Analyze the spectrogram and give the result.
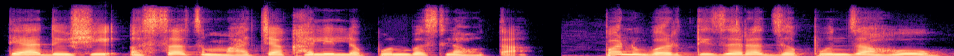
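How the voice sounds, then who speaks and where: A woman's voice: a little high, moderate pace, darkish tone, no echo, lightly acted. A woman reading a stern scolding mother. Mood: coaxing. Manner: firm, scolding. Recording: dull dry voice-over.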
